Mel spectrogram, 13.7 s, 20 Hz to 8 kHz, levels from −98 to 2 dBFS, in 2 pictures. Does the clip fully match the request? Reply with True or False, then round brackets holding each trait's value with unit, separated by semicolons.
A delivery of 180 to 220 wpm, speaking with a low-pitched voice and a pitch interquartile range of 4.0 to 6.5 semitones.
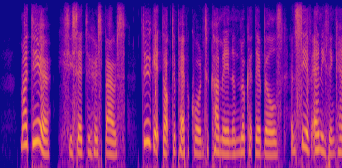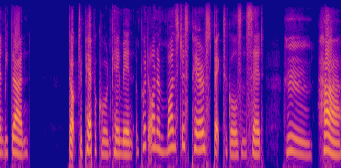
False (185 wpm; 210 Hz; 4.4 semitones)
